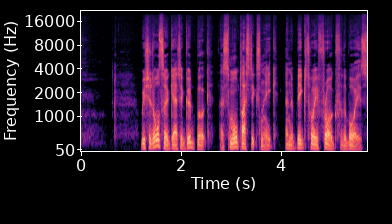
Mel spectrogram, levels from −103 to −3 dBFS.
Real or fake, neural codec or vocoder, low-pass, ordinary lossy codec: fake; vocoder, 48 kHz, 128 mel bands, Vocos; 19.8 kHz; none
